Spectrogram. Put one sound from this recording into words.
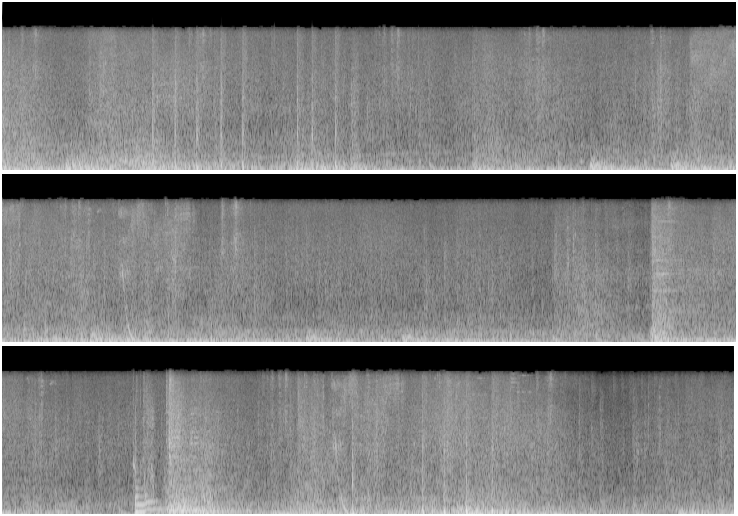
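A boat engine roars steadily over rushing water.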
